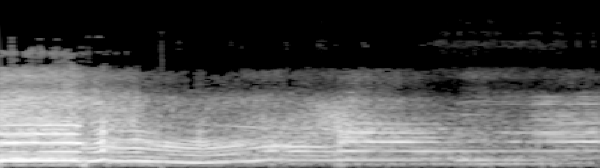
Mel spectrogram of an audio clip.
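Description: Hill-climb race car's engine going away up the road after passing, growing steadily fainter. Its note dips in pitch twice and then climbs again as the car pulls away.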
